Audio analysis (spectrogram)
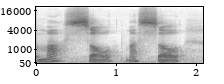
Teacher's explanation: We have a little tiny schwa sound between the S and the ul sound. I've rewritten it for you here with no vowel letter there, just because you go quickly from the S to the ul, sul, sul. · The C is silent here, and we just hear the S sound in muscle. It has first syllable stress, and the LE is a dark L at the end.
